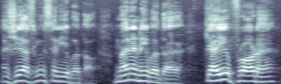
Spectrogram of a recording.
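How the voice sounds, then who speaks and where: An Indian man lectures on law to an online class in an animated way. He keeps switching into little scenes, playing both himself and his students. His voice sits slightly higher than most men's. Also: fairly quick. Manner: animated, acts out student dialogues.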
